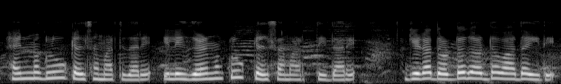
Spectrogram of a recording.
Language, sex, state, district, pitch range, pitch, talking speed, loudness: Kannada, male, Karnataka, Dharwad, 230-275 Hz, 250 Hz, 140 wpm, -16 LUFS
